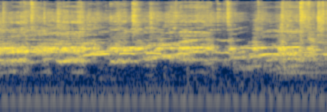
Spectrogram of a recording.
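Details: Thousands of farm-kept egg-laying chickens, their continuous massed clucking and wavering, drawn-out cackles blending into one unbroken din, with no other clear sounds.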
